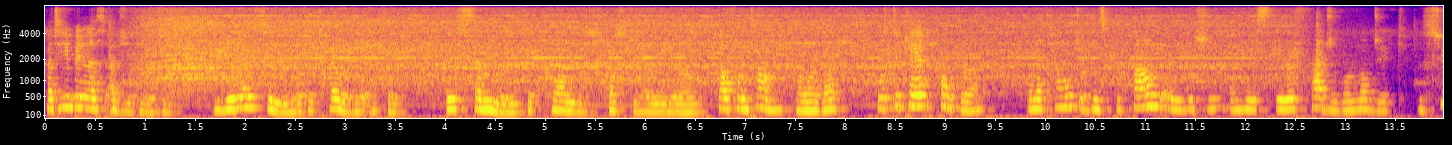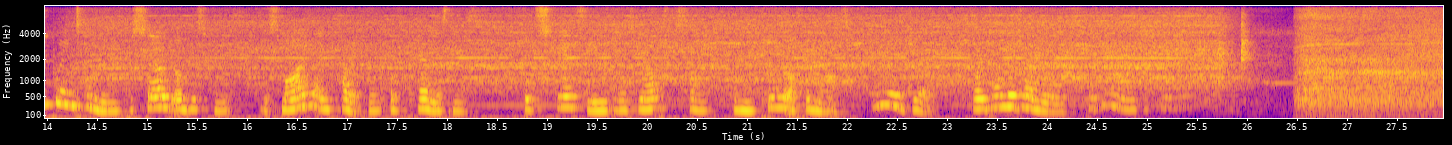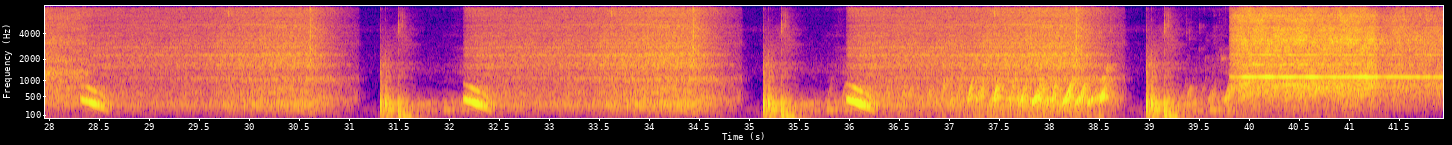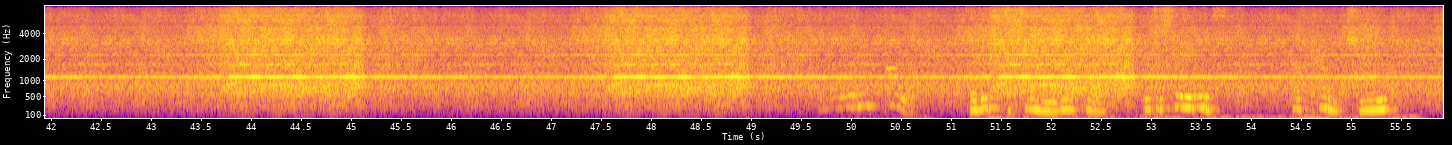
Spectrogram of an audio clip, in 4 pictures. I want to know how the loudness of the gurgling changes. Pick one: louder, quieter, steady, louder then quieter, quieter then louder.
louder then quieter.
